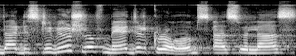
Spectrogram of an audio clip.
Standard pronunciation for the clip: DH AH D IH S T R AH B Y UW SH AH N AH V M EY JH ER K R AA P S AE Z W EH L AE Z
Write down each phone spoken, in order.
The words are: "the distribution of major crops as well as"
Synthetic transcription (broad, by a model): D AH D IH S T R AH B Y UW SH AH N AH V M EY JH ER K R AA B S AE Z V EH L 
